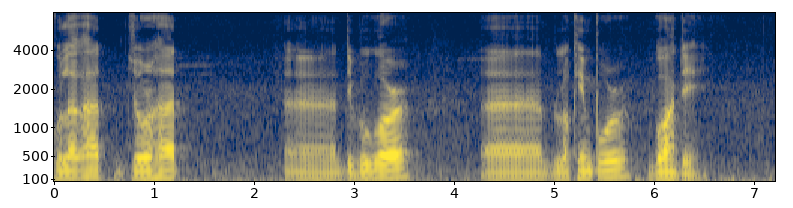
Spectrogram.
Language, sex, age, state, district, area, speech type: Assamese, male, 30-45, Assam, Golaghat, urban, spontaneous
